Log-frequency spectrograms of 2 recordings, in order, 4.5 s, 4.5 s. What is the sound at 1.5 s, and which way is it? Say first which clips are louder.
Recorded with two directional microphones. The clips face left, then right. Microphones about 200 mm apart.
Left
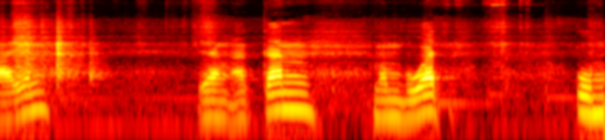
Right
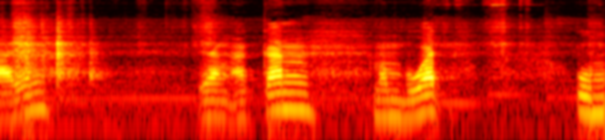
Speech: left 3 dB; 20° left (ahead or behind).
